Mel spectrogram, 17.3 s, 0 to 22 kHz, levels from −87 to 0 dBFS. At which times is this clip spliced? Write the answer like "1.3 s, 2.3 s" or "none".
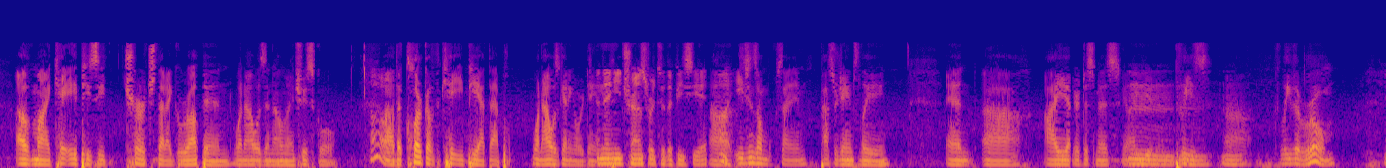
8.8 s, 13.4 s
